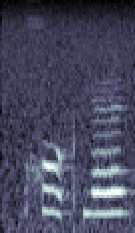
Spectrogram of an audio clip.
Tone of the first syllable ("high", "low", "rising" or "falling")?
falling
